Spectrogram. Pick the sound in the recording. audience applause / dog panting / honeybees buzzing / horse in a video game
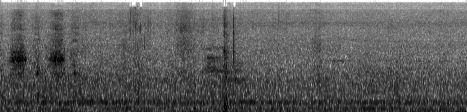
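honeybees buzzing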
